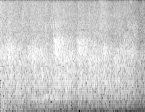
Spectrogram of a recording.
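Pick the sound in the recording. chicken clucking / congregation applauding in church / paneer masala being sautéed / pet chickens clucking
congregation applauding in church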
